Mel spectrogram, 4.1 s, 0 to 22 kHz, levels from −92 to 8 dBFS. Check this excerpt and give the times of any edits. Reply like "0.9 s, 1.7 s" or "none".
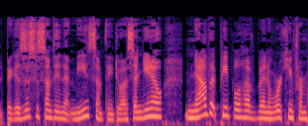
2.4 s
